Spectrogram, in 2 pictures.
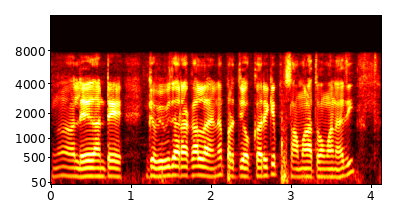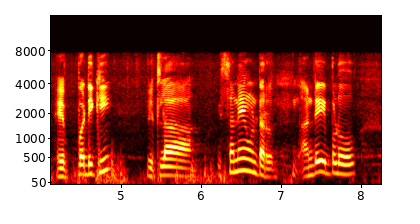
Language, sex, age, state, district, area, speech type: Telugu, male, 18-30, Telangana, Hyderabad, urban, spontaneous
